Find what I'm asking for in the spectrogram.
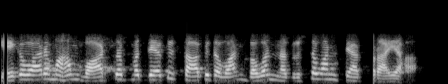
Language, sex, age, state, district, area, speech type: Sanskrit, male, 30-45, Telangana, Medchal, urban, conversation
